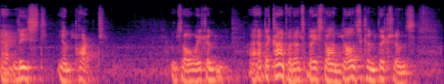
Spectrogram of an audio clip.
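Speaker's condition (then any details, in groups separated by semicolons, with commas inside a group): No condition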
